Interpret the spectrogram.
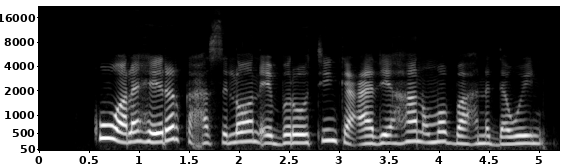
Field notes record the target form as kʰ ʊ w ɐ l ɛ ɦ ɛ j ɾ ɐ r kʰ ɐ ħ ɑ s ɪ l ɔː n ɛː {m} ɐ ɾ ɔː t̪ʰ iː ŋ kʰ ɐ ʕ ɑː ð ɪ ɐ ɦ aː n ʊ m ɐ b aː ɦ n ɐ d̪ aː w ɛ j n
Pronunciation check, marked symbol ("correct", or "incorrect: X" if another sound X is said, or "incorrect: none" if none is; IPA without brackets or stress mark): incorrect: b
